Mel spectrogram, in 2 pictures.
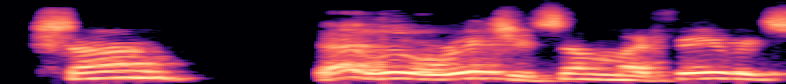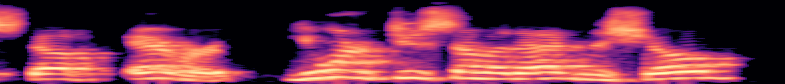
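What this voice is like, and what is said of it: Put-on Arkansas accent. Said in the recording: “I'm trying to do an Arkansas accent, but sorry. ... Not bad.”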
